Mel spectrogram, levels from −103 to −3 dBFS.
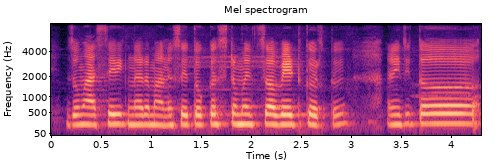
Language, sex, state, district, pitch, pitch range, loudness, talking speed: Marathi, female, Maharashtra, Chandrapur, 220 Hz, 215-230 Hz, -17 LUFS, 165 wpm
